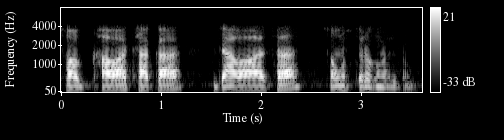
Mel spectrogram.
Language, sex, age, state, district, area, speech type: Bengali, male, 30-45, West Bengal, Nadia, rural, conversation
